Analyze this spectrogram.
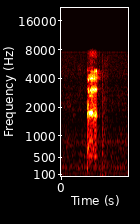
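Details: Hiccups, part 3 of a series: a single short, abrupt voiced gulp with a faint click after it, typical of a hiccup.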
